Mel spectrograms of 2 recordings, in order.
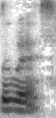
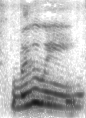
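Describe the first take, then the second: First: The name ends with an audible S sound. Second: The name ends without any S sound. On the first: The speaker calls it wrong. "She like there's an S" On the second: The speaker calls it right. "It's silent. Like you don't say it"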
